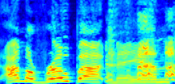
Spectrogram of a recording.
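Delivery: slow high goofy robot voice; drawn-out, hammy robot man. Retold or imitated.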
